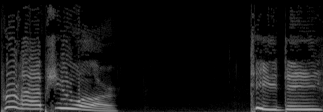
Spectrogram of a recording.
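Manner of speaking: wacky high voice, very slow. Retelling a confrontation, imitating the angry comedian: wacky Emo Phillips voice. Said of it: "his wacky Emo Phillips voice".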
